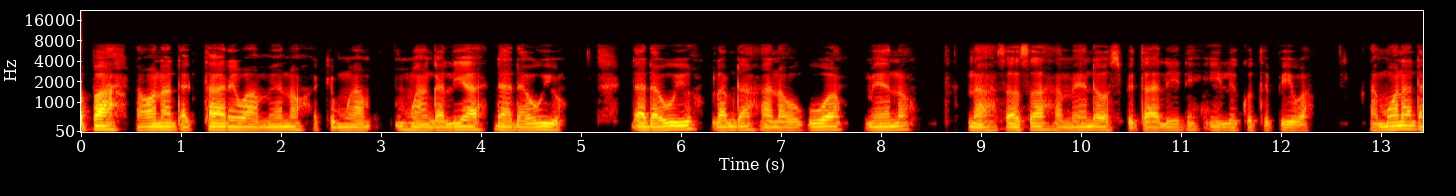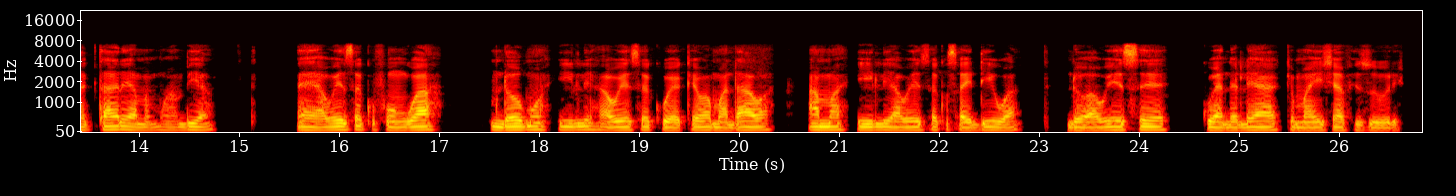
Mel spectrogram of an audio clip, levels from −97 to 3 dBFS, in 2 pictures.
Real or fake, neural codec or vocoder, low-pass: real; none; 7.2 kHz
